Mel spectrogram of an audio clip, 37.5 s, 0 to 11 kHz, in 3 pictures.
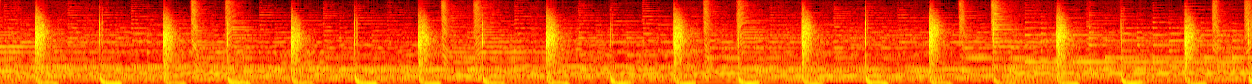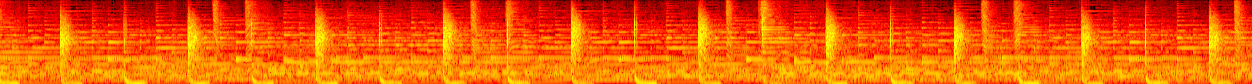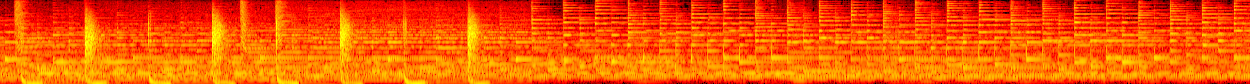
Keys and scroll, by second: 0.2 shift+s, 0.6 shift+s, 1.2 shift+s, 6.6 shift+s, 7.6-9.5 typing, 18.0-20.2 typing, 27.2 shift+s, 27.7 shift+s, 28.4 shift+s, 29.4-31.6 typing, 33.2 shift+s, 33.6 shift+s, 34.4 shift+s, 34.5 shift+s, 36.1 f.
